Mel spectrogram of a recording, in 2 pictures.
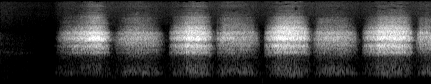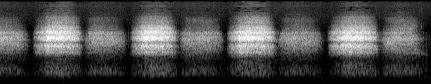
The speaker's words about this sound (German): indem Sie in der SCH-Stellung verbleiben und dann Ein- und Ausatmen durch dieses SCH nehmen. Es hört sich so an.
